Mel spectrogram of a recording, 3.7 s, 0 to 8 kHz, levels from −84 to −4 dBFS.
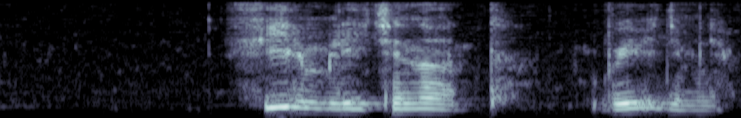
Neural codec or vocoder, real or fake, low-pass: codec, 16 kHz, 16 kbps, FreqCodec, larger model; fake; 7.2 kHz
